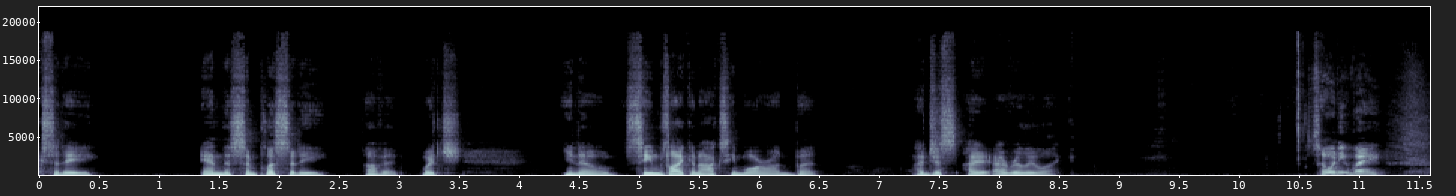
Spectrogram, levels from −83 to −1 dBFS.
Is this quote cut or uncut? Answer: uncut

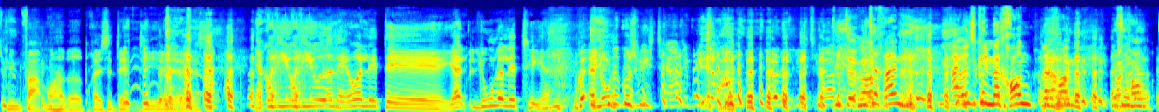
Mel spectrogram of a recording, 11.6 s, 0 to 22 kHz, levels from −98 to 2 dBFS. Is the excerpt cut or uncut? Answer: cut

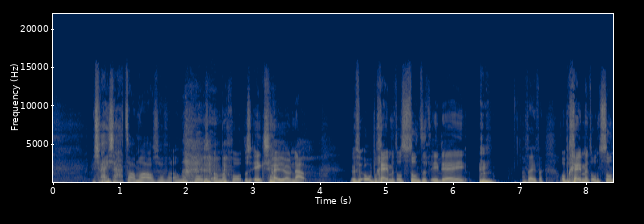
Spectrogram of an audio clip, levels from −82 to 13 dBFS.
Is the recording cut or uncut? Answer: uncut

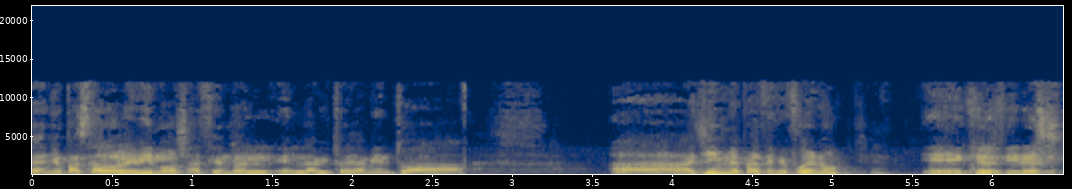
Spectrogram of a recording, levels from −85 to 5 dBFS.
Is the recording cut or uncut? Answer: uncut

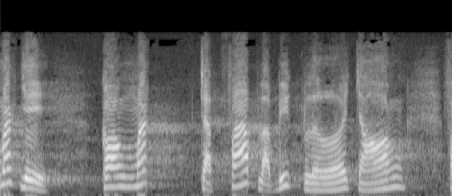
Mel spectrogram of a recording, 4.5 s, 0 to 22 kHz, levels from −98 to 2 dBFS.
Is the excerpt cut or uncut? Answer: uncut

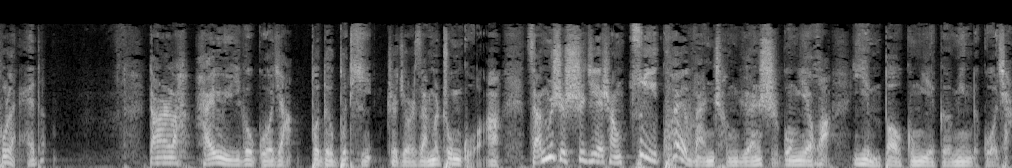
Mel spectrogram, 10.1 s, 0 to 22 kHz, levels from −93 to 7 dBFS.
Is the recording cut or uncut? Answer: uncut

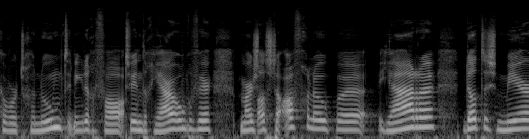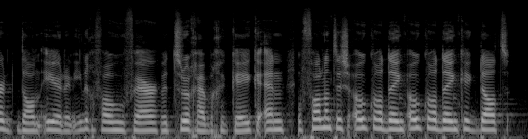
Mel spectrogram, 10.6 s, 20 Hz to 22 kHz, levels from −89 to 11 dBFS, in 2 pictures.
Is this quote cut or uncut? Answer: cut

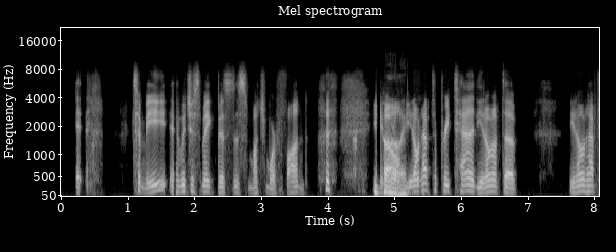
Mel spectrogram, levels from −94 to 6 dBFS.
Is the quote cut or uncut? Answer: uncut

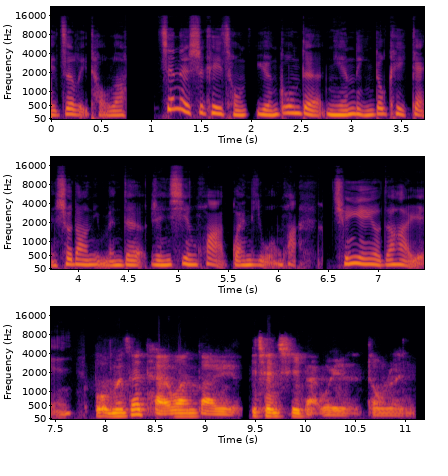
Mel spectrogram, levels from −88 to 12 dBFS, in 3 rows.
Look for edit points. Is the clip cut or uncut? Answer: uncut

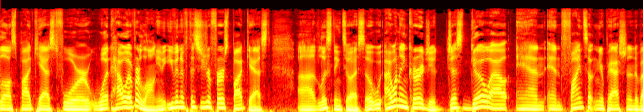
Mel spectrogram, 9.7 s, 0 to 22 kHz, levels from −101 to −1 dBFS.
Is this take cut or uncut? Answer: uncut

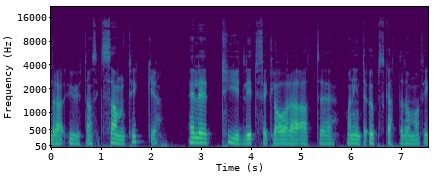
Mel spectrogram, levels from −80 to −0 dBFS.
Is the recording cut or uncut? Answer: uncut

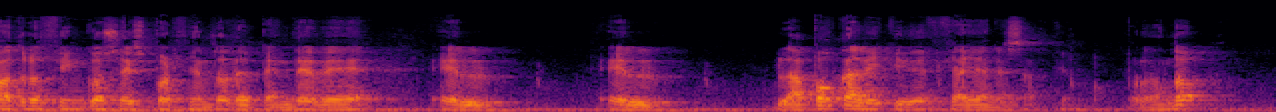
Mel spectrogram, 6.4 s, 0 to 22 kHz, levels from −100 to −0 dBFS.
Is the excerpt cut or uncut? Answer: cut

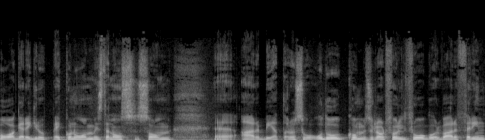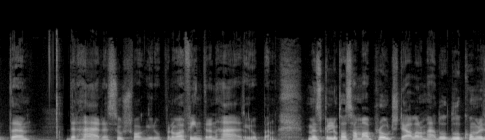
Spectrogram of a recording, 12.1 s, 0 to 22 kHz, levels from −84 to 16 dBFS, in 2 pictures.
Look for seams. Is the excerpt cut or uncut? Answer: cut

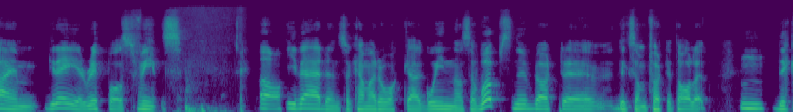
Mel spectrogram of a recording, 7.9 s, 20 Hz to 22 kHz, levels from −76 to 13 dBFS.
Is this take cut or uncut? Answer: uncut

